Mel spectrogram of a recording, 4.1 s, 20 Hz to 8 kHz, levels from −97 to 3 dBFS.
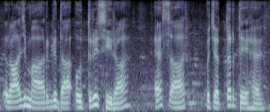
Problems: none marked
